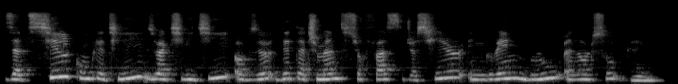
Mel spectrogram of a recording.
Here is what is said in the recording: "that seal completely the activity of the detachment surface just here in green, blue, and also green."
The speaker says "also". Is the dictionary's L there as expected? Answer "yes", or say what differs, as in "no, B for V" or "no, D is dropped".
yes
